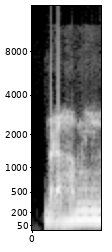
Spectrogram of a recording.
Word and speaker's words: ब्रह्म: ब्रह्मार्पणम ब्रह्म हवि कहते हैं ना, तो ह का उच्चारण पहले करना होता है और म का हम्म। उच्चारण बाद में होगा।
